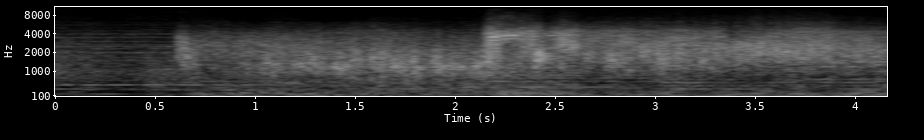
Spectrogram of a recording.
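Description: Background film score with explosion sound effects over it: a first blast just after the start and a bigger one about two seconds in, as debris is thrown from the blast.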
